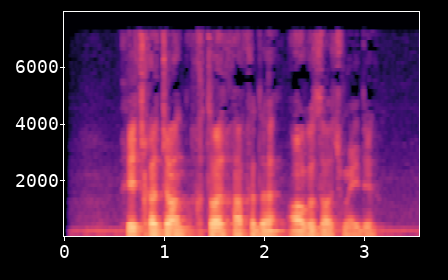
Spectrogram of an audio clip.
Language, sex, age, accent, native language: Uzbek, male, 18-24, Qoraqalpog'iston, Uzbek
